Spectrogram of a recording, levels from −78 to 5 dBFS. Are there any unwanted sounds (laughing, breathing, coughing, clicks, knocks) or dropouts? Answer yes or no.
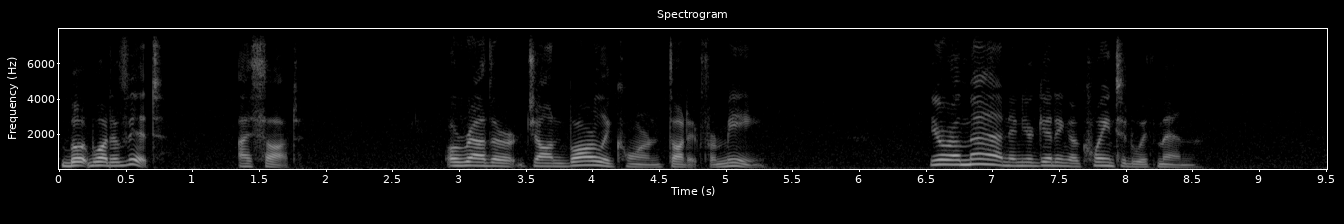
no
